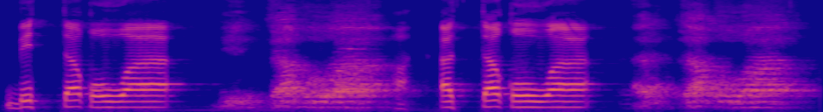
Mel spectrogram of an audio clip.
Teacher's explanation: الألف التي بعد الواو بمقدار حركتين، لا نزيد على حركتين ولا نختمها بهمزة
